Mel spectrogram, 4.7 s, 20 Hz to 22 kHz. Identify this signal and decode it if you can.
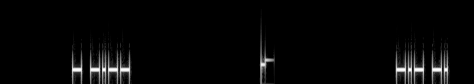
Morse code, heard as a keyed tone, about 42 wpm, 700 Hz. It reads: TY KN
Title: Top Two Letter Combinations in Words 40wpm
